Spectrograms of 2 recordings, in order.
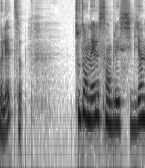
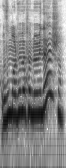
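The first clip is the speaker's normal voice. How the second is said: good-humoured; 6 semitones higher, 3 dB louder than usual. A narrator's reading. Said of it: "avec bonne humeur".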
